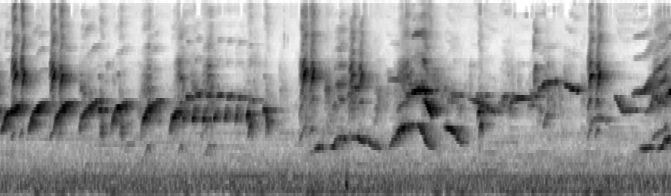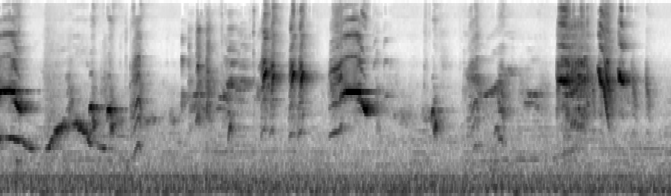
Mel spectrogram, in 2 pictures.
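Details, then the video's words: Long, coarse 'nembak' singing from an oriental magpie-robin, blending high scratchy bursts, buzzy trills and lower rising-and-falling whistled slurs in a varied, continuous stream. "KACER KUKU BIMA NEMBAK PANJANG & KASAR"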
